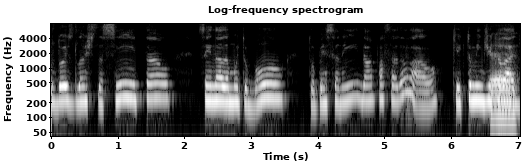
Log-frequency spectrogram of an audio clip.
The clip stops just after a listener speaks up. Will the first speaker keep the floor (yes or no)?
yes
